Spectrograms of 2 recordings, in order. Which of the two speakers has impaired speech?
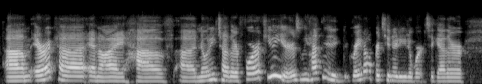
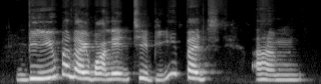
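The second: traumatic brain injury; still slows things.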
